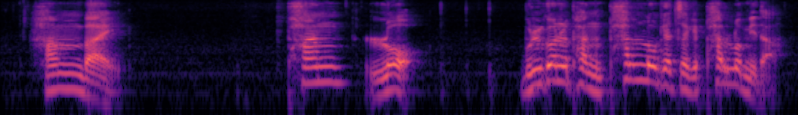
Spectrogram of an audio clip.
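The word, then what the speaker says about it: 販売: 팔판자입니다 판매하는 판자죠 한자 많지 않아요 이게 판매 발음은 한바위 함바이 판로 물건을 파는 팔로겠죠 팔로입니다 발음은 한로 한로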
